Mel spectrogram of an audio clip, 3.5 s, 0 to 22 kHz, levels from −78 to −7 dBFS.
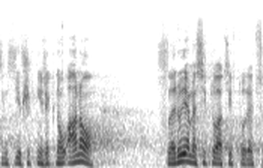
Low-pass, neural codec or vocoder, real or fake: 14.4 kHz; vocoder, 44.1 kHz, 128 mel bands, Pupu-Vocoder; fake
